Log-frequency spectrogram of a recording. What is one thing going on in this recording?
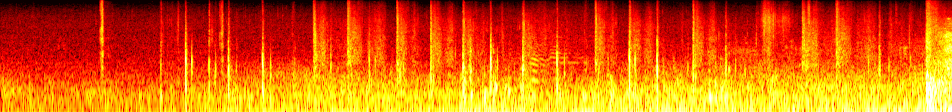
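Heavy footsteps clank on rock.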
